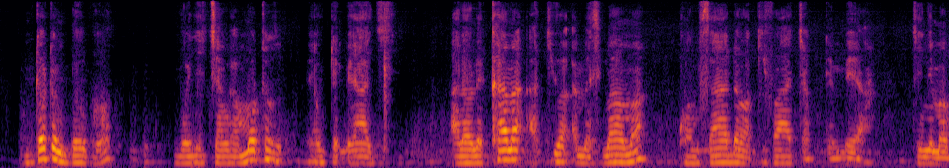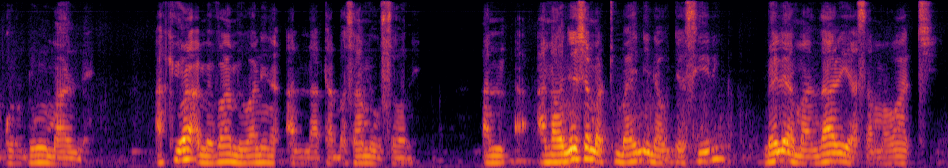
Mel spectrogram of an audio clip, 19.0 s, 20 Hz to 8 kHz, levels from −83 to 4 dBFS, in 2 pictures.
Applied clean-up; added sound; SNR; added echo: neural separator model SepFormer DNS4.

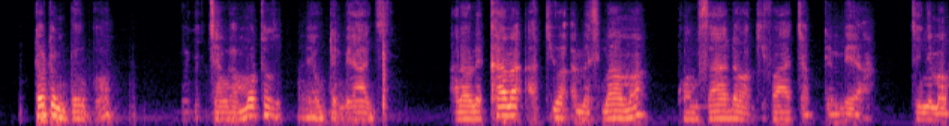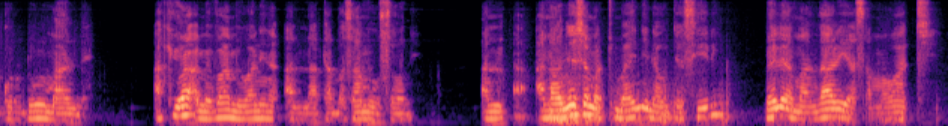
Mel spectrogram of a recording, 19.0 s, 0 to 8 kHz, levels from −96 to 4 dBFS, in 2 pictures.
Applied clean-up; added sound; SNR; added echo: neural mask model RNNoise.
